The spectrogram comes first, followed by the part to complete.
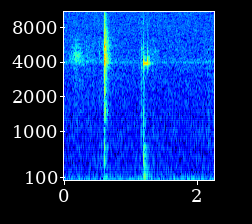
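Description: Two sharp clicks about half a second apart on a new sewing machine that is switched on but not stitching, the second with a brief high tone. These are its controls being pressed.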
